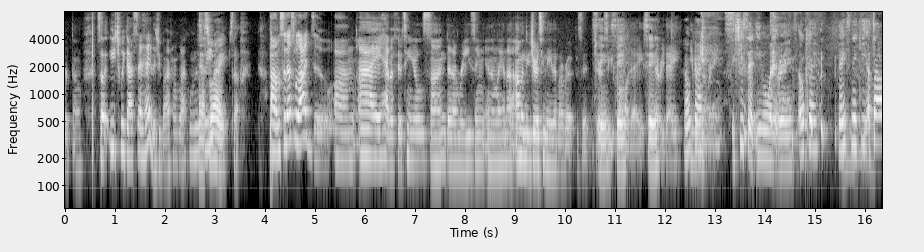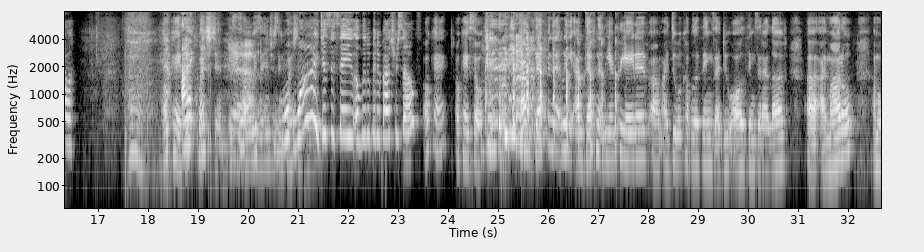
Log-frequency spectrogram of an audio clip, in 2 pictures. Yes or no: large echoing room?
no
